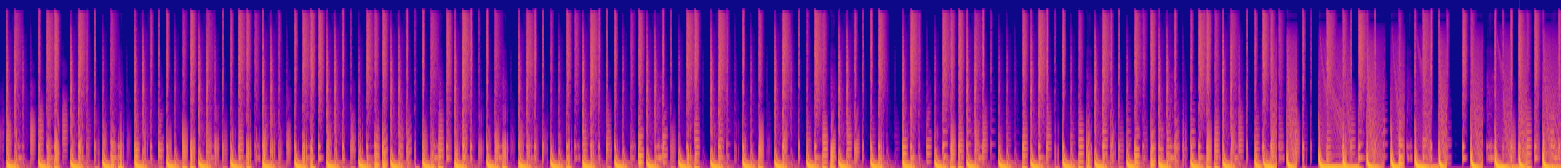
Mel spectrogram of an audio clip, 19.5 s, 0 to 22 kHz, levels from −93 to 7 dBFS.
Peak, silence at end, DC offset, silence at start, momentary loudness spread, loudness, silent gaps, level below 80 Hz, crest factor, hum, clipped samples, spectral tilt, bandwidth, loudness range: 0 dBFS; 0 s; under 0.1%; 0.1 s; 4 LU; -19 LUFS; none; -20 dBFS; 16 dB; none; under 0.1%; -5.5 dB/octave; 17 kHz; 3 LU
